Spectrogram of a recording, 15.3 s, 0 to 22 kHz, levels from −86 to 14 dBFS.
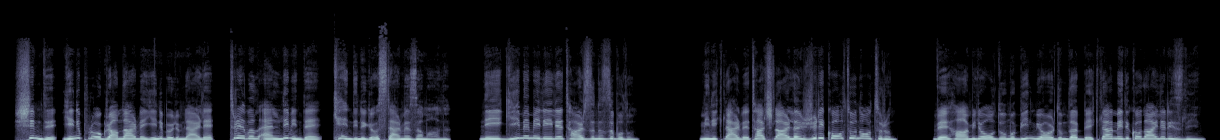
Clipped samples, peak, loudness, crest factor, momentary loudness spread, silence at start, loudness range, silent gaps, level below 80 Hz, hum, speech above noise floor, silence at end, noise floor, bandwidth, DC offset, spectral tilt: under 0.1%; -4 dBFS; -19 LUFS; 14 dB; 7 LU; 0.2 s; 2 LU; 0.72-0.77 s, 2.69-2.86 s, 4.03-4.15 s, 5.64-5.98 s, 7.99-8.74 s, 11.22-11.65 s; -48 dBFS; none; over 72 dB; 0.2 s; under -90 dBFS; 14 kHz; under 0.1%; -7 dB/octave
